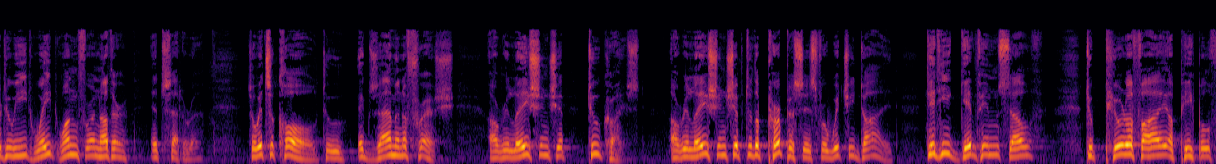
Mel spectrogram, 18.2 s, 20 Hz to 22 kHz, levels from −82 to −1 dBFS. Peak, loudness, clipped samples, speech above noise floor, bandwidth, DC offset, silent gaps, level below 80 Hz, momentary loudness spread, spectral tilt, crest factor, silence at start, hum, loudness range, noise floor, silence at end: -4 dBFS; -24 LUFS; under 0.1%; 38 dB; 11.5 kHz; under 0.1%; none; -64 dBFS; 16 LU; -5 dB/octave; 20 dB; 0 s; none; 5 LU; -62 dBFS; 0 s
